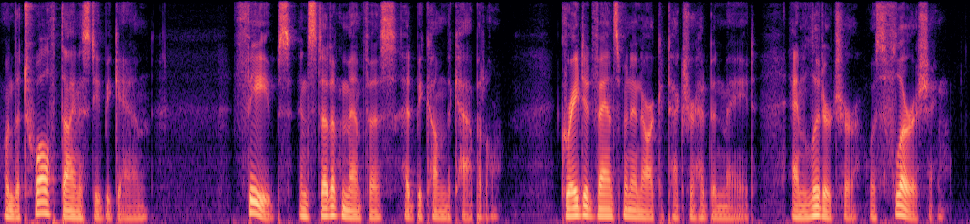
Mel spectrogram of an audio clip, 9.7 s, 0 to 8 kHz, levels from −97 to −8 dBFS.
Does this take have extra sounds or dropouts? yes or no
no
